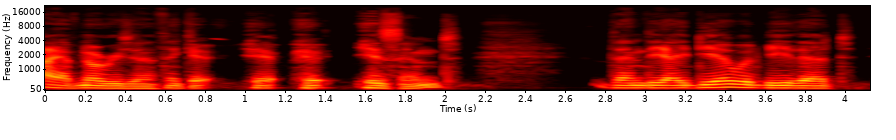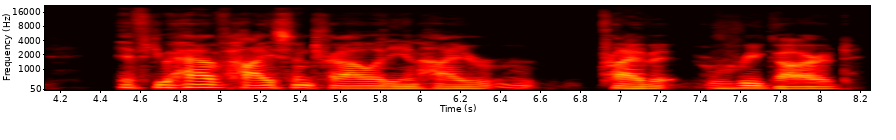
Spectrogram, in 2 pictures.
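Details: Stuttering in an adult man who stutters, speaking naturally in conversation.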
